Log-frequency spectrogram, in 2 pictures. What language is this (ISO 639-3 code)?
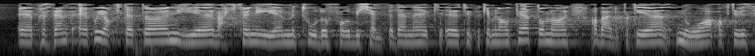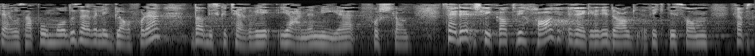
nor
